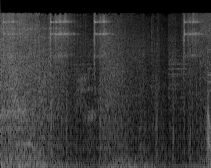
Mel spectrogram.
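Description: An explosion bursts and debris clatters.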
